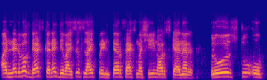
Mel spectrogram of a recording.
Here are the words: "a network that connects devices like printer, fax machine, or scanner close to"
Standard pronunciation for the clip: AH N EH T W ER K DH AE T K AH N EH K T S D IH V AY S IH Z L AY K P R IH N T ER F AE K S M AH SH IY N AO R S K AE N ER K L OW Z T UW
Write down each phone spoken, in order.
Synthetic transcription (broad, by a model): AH N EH T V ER K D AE T K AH N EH K T D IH V AY S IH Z L AY K P R IH N T ER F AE K S M AH SH IY N AO R S K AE N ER K L OW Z T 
